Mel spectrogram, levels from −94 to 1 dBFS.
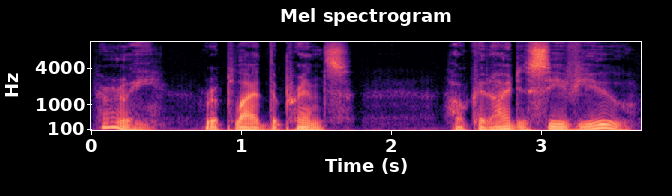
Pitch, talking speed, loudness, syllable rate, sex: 90 Hz, 145 wpm, -19 LUFS, 5.7 syllables/s, male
